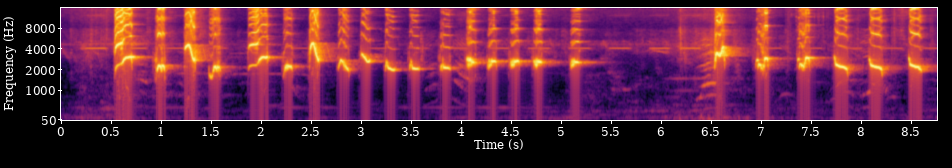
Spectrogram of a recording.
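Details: Greater green leafbird song meant to stimulate a bird to sing: a quickening series of clear, descending whistled notes, about three per second, then a short pause and another run of bright slurred whistles.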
